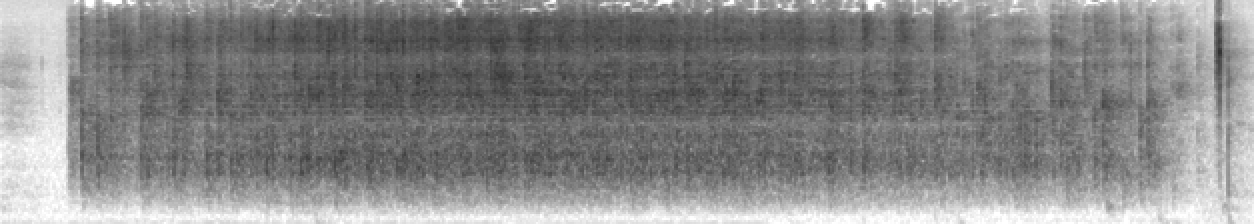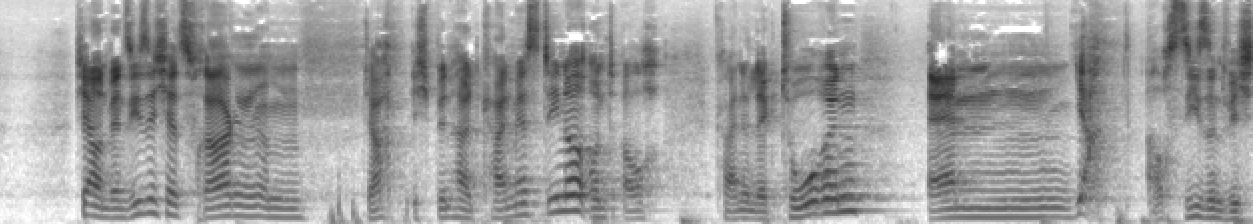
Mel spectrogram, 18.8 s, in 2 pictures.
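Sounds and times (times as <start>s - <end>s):
audience applause: 0.5s - 9.1s
speech: 10.0s - 18.7s.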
